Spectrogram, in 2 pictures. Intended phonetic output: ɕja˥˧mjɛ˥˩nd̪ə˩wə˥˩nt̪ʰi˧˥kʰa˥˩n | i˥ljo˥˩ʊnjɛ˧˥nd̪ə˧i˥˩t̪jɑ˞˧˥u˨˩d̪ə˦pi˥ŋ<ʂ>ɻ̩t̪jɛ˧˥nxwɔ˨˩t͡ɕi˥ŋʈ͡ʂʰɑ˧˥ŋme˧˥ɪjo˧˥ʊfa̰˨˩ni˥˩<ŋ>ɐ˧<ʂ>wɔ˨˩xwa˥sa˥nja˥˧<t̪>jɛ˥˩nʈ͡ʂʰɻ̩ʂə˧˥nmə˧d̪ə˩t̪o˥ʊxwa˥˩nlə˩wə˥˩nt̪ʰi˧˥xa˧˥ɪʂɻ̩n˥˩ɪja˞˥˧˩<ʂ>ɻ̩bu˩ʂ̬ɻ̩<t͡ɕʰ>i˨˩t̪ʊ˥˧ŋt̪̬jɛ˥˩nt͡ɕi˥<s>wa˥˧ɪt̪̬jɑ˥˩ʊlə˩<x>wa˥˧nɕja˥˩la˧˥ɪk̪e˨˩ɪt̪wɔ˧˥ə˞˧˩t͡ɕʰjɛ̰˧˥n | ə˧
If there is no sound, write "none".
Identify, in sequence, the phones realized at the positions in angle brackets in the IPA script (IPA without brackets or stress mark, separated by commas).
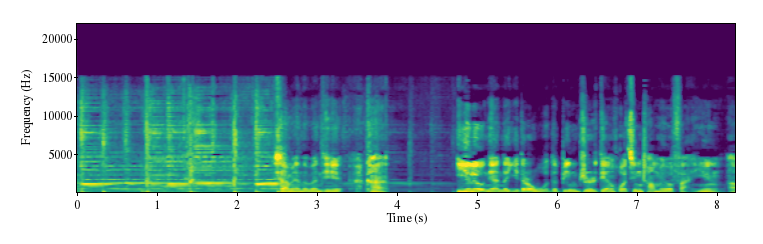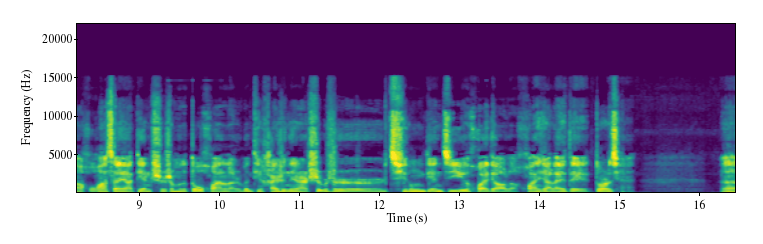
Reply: ʈ͡ʂ, ŋ, x, t̪, ʂ, t͡ɕʰ, x, x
